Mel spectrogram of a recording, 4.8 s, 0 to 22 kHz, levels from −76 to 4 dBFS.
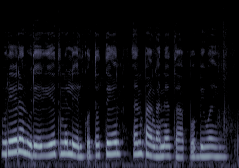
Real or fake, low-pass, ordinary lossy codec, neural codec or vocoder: real; 19.8 kHz; none; none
